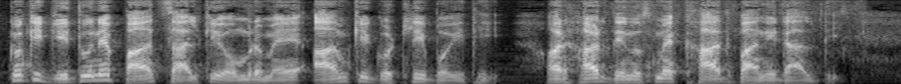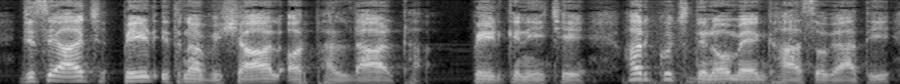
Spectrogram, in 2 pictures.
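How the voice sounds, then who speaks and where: A man narrating a scripted moral story for a cartoon. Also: lowish voice.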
